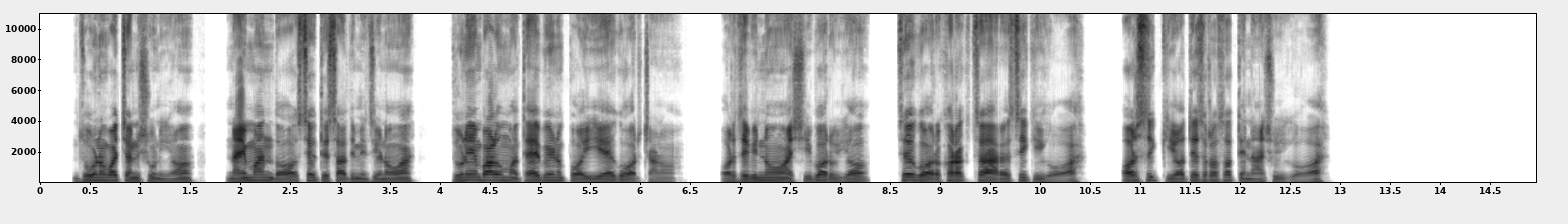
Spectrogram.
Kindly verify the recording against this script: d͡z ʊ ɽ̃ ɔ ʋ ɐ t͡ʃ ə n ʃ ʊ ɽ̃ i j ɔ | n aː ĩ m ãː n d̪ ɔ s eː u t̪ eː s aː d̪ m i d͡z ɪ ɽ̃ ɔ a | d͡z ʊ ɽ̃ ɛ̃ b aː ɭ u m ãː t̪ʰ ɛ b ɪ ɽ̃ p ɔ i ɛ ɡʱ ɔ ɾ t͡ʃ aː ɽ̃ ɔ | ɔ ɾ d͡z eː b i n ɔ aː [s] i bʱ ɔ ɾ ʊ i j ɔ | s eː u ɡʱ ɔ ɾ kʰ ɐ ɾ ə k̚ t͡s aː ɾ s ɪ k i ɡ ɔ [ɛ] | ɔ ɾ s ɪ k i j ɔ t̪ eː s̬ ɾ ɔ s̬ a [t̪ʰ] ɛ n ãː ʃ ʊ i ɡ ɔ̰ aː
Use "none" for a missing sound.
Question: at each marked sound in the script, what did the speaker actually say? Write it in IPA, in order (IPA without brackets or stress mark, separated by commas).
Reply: ʃ, a, t̪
